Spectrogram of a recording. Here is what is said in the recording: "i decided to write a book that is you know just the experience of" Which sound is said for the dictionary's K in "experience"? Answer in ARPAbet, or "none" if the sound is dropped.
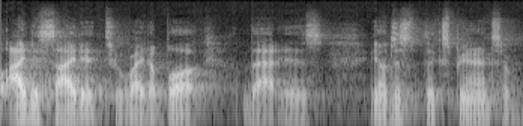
K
